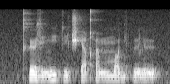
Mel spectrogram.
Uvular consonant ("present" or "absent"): present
